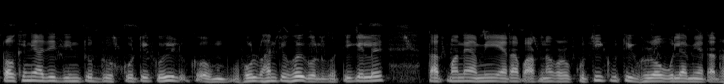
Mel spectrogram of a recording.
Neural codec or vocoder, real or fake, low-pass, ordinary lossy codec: none; real; 7.2 kHz; none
